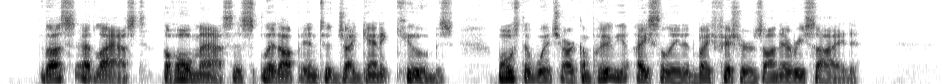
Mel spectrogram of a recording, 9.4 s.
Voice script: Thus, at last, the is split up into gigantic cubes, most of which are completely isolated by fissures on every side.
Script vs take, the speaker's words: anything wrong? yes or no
yes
